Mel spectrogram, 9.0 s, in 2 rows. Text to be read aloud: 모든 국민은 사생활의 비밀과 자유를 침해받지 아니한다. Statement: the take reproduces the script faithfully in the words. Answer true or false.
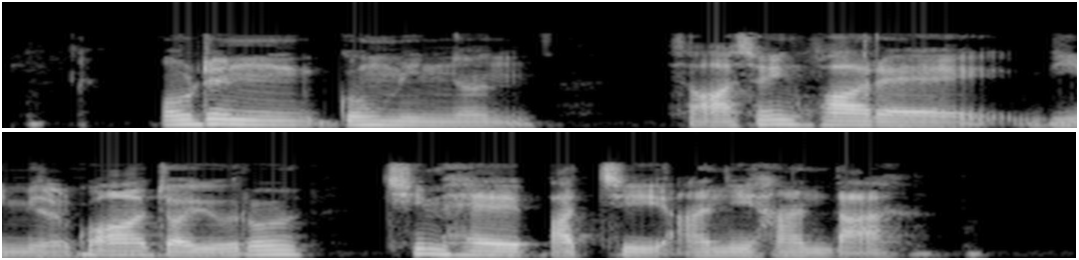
true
